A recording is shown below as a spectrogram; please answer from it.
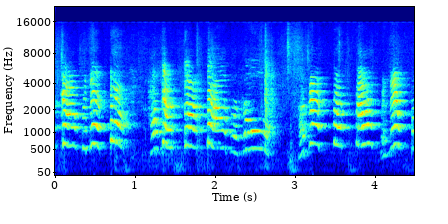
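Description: A young girl singing a quick run of short, high-pitched syllables with no clear words, her pitch stepping up and down, with a short break about a second in and another near three seconds.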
